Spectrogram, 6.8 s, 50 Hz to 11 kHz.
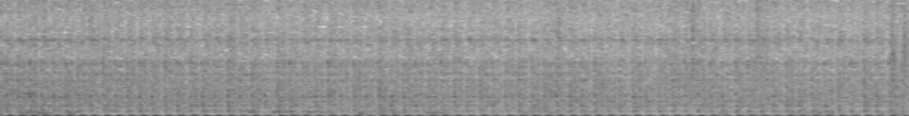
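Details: Sniper 155 motorcycle at 33,856, idling after its first tune-up valve clearance adjustment, tensioner checked okay, fairings refitted: even, steady idle with regular firing pulses and no top-end ticking or rattle. Runs healthy.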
